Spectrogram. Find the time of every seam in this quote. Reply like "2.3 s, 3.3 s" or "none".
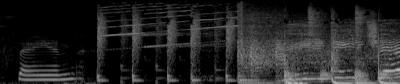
1.0 s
